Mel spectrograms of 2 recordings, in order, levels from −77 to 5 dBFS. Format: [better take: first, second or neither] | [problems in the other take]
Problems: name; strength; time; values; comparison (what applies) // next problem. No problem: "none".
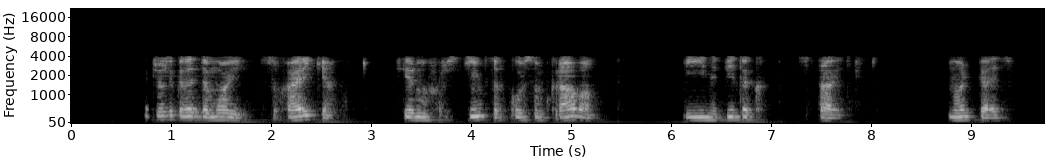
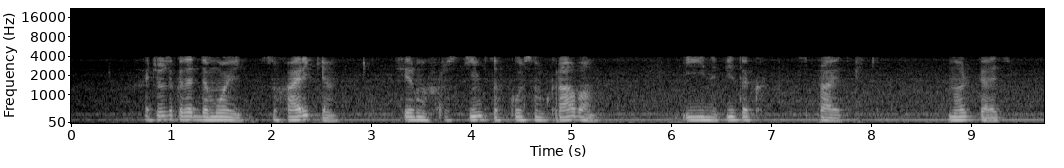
second | noise reduction (neural mask model DeepFilterNet 3)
